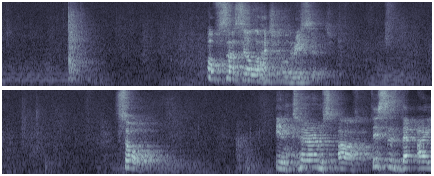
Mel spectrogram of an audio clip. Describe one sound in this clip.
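A middle-aged man speaks with animation in a room with some echo.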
